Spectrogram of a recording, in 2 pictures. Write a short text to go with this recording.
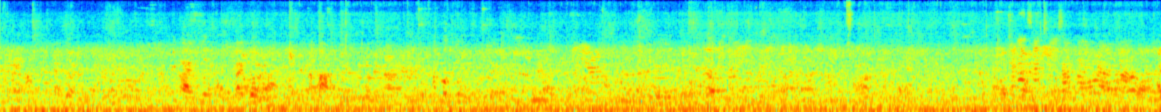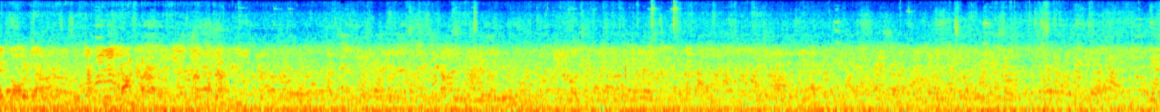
Agricultural products market, Traffic sound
